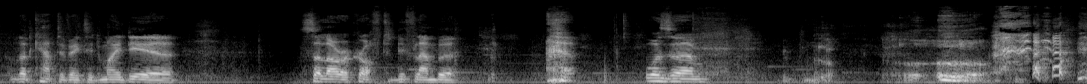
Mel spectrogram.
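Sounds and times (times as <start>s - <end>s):
speech: 0.1s - 2.2s, 3.0s - 5.8s, 6.4s - 7.2s, 9.1s - 10.1s
loud belch: 8.0s - 10.0s
laughter: 9.9s - 10.8s.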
